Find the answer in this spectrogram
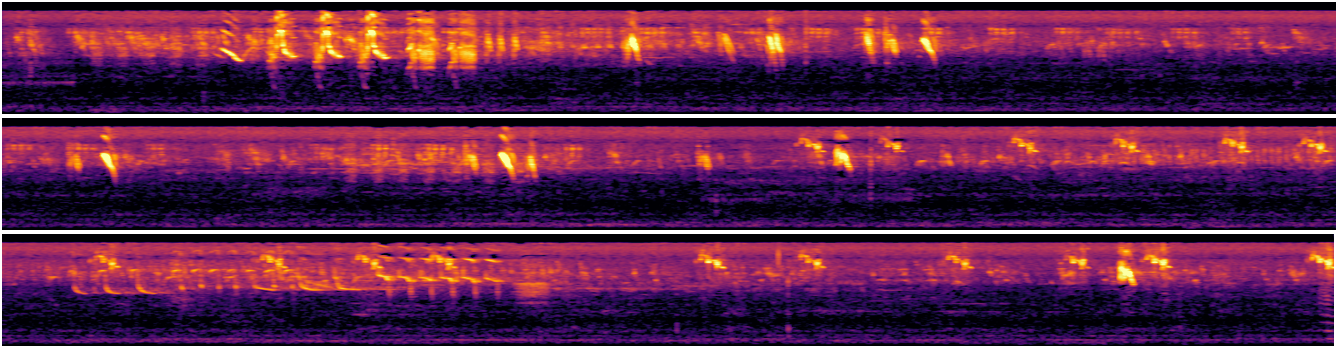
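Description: Small birds chirping: quick, high, falling chirps, thickest about two seconds in and then scattered, with a short run of stepping-down notes about two-thirds of the way through.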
